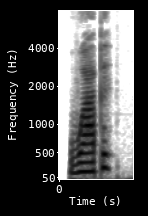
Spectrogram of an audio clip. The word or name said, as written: wappe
